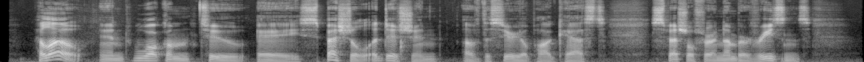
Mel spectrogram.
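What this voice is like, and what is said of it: Congested, snotty sick voice. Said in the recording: “I am quite sick ... my voice might sound a little snotty”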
